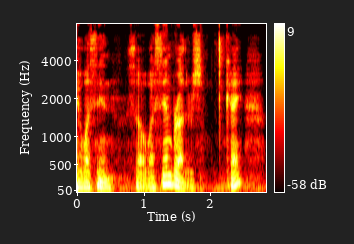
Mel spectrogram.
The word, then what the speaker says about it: Voisin: way that pronounced in french is the v is silent and you say what's in so I stand brothers okay I also want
